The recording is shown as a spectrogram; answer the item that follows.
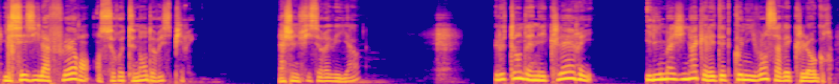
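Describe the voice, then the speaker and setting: A woman reading a literary fairy tale aloud with measured, expressive narration. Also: lowish voice, dry recording, clean studio sound. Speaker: storyteller.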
